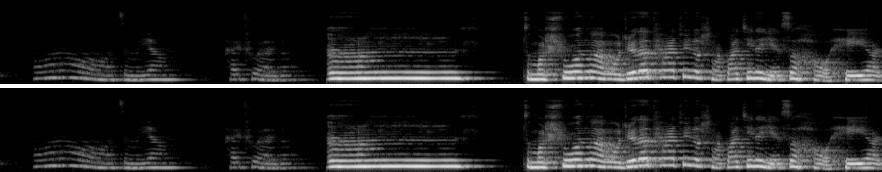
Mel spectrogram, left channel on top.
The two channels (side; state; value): both; identical; correlation 1.00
